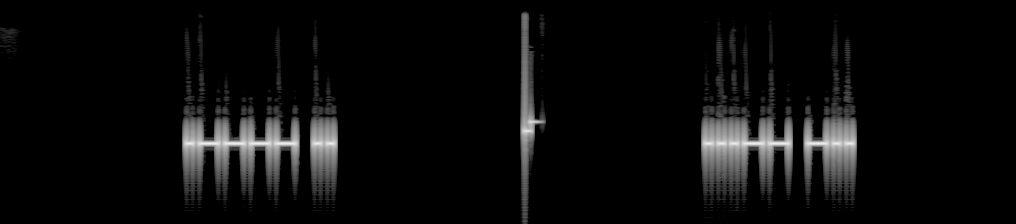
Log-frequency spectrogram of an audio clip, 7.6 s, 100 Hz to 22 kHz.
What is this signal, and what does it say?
Morse code, heard as a keyed tone, about 25 wpm, 700 Hz. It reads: 1 I 3 D
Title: Single-Letter Single-Number 25wpm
